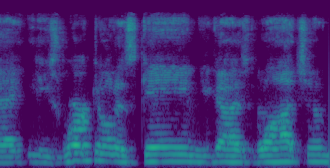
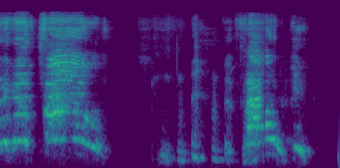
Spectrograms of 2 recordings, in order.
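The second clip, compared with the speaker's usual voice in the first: very high, loud, angry, drawn-out, swooping screech; 6 dB louder than usual. Retelling how a fouled player screeched from the floor: imitating a player screeching. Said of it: "he just kinda screeched at me".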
